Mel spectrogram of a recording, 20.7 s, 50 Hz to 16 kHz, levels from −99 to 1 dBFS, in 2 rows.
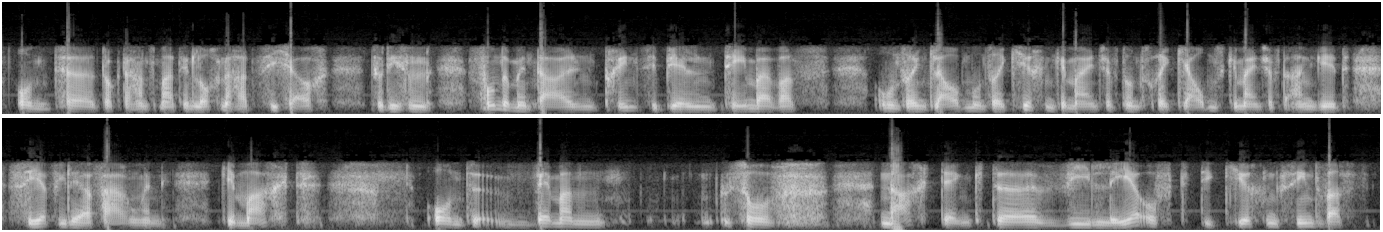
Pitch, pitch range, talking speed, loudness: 80 Hz, 75-85 Hz, 110 wpm, -20 LUFS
